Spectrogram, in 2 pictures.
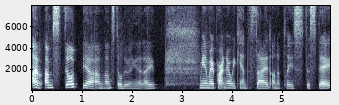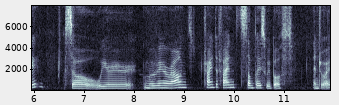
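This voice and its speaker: With a Polish accent, a woman speaks at a fairly slow pace in a medium pitch, showing ordinary pitch variation. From Poland, then Ireland from about age ten. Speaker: podcast host. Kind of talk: solo podcast monologue, personal reflection.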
